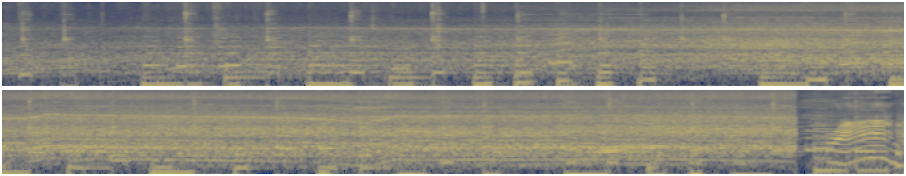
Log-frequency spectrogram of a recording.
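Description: Background music with a steady beat over the continuous drone of a Komatsu mining haul truck on the move, with a high whine that jumps up and slowly falls in pitch around the middle.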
